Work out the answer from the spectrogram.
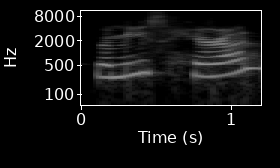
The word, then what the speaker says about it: Ramese Hearon: My name is Francesca and I'm the founder of Inspiring My Generation and today I'm here with Ramiz Heron. Did I pronounce that right?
